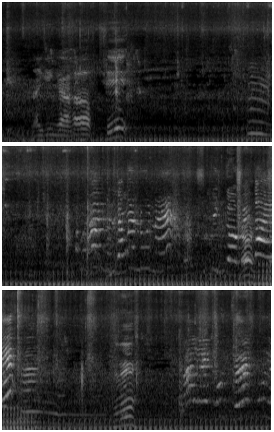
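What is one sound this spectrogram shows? Young children talk and call out nearby.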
